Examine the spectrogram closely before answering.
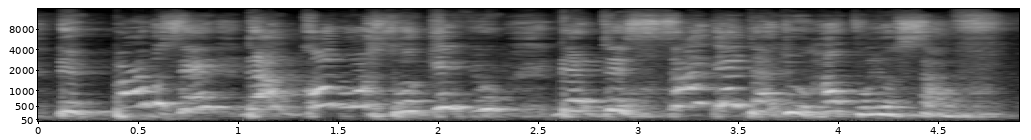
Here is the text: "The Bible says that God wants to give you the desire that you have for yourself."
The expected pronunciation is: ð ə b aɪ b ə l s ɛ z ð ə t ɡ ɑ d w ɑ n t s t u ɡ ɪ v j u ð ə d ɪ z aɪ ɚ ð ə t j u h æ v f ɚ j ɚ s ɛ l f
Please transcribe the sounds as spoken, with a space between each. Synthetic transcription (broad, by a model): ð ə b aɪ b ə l s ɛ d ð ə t ɡ ɑ d w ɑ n s t u ɡ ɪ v j u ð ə d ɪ s aɪ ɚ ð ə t j u h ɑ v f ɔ j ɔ s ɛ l f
